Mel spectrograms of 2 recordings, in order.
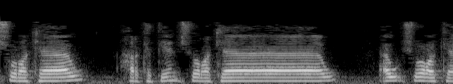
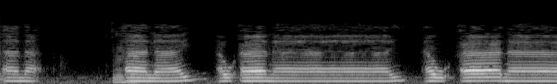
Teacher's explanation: أخذت حكم العارض للسكون بحركتين أو أربع أو ست حركات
